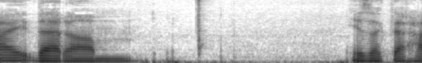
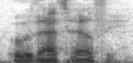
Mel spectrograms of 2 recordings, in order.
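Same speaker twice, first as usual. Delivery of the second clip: lightly voiced friend impression; a hint of an impression, barely changed; Tinez voice; 3 semitones lower than usual. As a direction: friend doing a low-key Tinez impression. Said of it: "My Tinez voice is like".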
